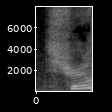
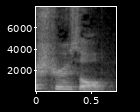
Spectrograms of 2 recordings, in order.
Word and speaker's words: Streusel: Strudel or streusel?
